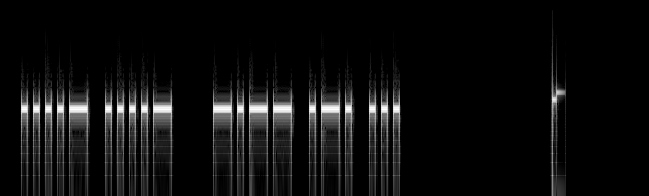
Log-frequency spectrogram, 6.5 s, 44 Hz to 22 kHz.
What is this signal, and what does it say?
Morse code, heard as a keyed tone, about 20 wpm, 700 Hz. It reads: 44 YRS
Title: Practice QSO - Exchange 3 - More Info - 20wpm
